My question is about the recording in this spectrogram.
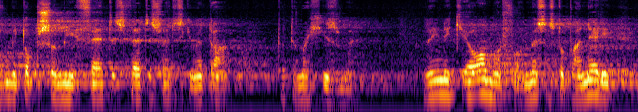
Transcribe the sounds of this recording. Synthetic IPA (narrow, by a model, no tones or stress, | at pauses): vume̞t̪o̞pso̞mife̞t̪esfe̞t̪esfe̞t̪esce̞me̞t̪ɐ | t̪ot̪e̞mɐçizume̞ | ðe̞nine̞ce̞o̞mo̞ɾfo̞me̞sɐst̪o̞pɐne̞ɾi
